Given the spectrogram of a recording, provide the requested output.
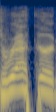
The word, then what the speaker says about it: Wrecker: one say my name it's wrecker not yeah so like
